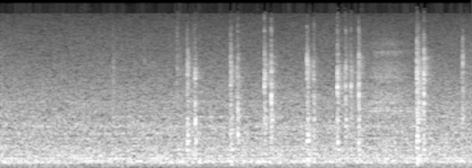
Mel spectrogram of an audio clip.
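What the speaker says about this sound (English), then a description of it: "now I'm going to type in my super secret password" A password is typed on a computer keyboard: short, uneven runs of soft key clicks come close and alone over faint room hiss.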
